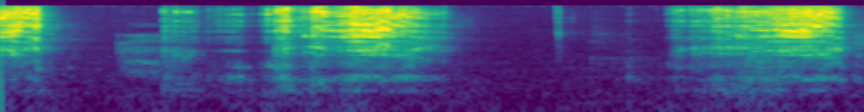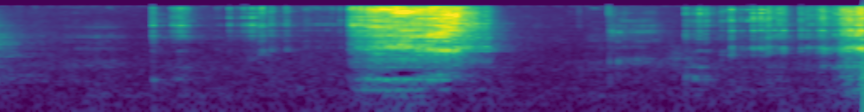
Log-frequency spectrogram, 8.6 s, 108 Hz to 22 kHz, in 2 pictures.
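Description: Carbon-steel knife blade rasping across the wet, coarse 220-grit side of a Norton whetstone in long push strokes, about four strokes two seconds apart with short pauses between, reprofiling the edge to about 20 degrees.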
